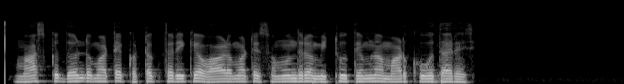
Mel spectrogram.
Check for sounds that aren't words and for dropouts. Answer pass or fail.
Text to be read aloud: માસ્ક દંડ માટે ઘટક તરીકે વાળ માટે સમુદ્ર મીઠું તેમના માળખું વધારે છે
pass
